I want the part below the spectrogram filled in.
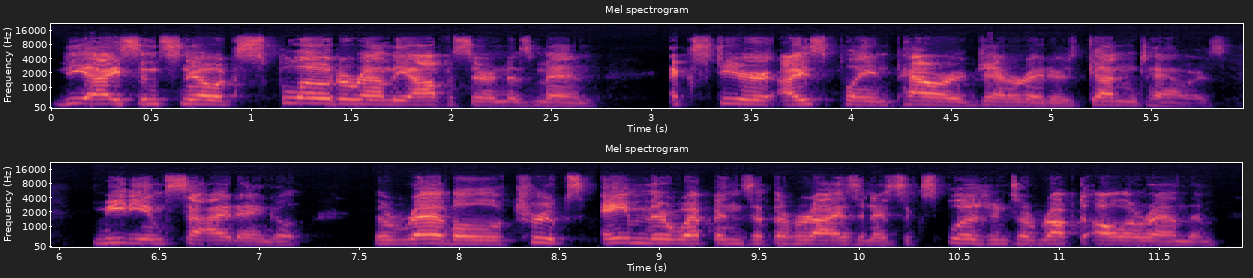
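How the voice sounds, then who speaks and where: A man's voice: high-pitched, moderate pace, a bit bright, dry recording. A man reading stage directions as scripted narration, giving scene headings in clipped fragments.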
